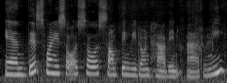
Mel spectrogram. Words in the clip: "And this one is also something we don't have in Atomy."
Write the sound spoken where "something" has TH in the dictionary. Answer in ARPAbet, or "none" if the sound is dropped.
T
